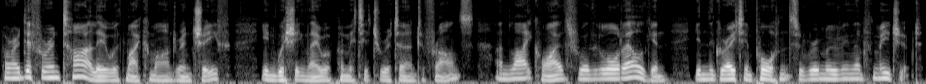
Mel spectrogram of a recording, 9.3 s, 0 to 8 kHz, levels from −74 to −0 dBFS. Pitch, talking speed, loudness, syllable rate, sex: 115 Hz, 205 wpm, -18 LUFS, 6.3 syllables/s, male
